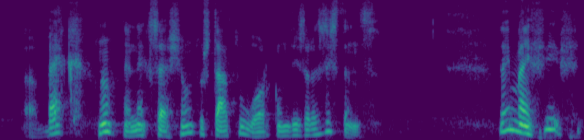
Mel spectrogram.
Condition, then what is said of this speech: None; typical speech.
